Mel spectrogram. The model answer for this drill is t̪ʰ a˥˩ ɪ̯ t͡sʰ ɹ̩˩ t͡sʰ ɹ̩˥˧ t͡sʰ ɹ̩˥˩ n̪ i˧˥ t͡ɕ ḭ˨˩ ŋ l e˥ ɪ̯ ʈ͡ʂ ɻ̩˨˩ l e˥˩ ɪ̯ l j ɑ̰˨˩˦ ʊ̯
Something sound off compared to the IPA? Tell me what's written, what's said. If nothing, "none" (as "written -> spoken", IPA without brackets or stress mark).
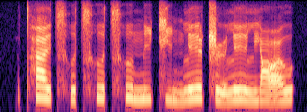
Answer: none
